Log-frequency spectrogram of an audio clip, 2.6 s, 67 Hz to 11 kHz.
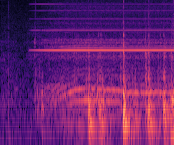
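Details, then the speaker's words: Home-built Toylander 2 electric ride-on Land Rover chain drive, running in reverse on throttle: steady motor whine with sharp clicks about twice a second; dial gauge showed the sprocket welded at the wrong angle. "right you will hear a bit of a click and what's happened is and what I've realized now is I've put a dial gauge onto the onto this wheel onto the sprocket and the sprockets actually welded a wrong angle and that's what's making the clicking noise"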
